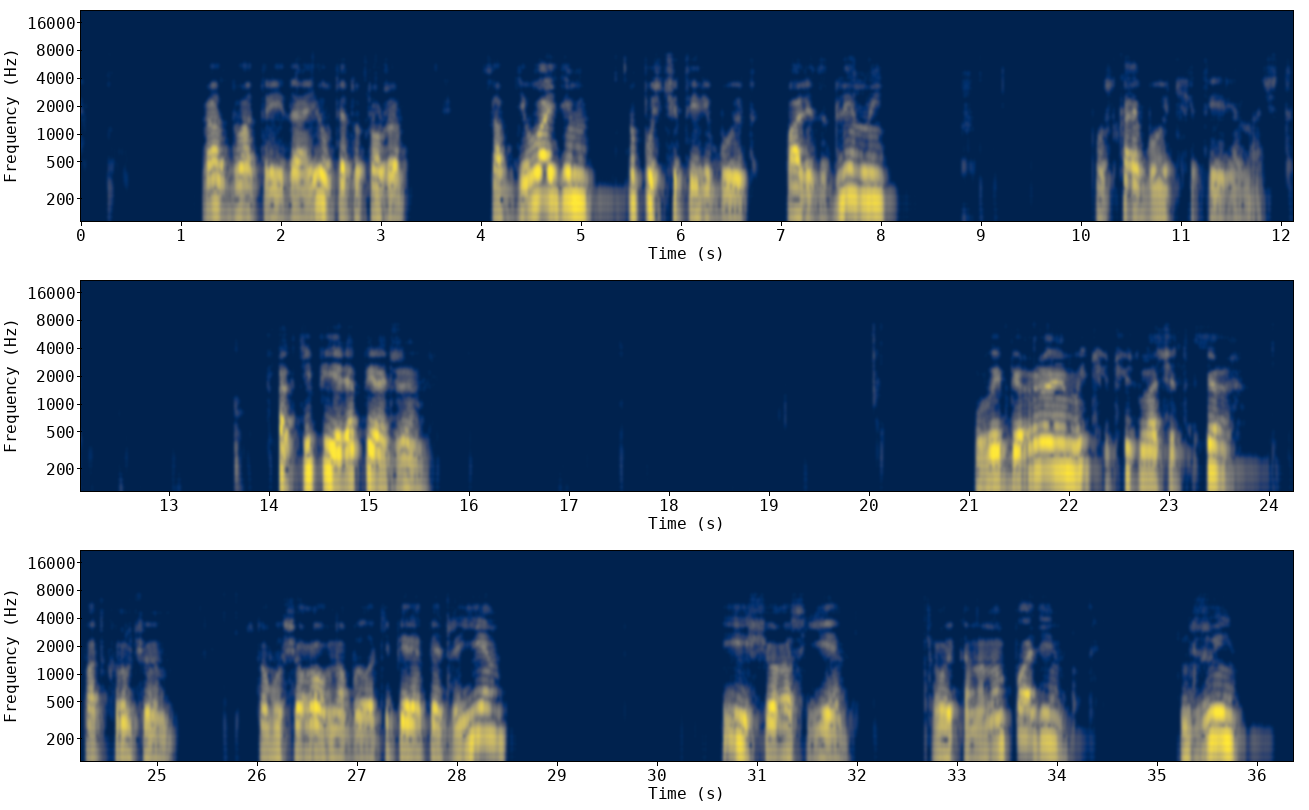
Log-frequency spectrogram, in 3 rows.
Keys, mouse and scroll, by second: 2.2 right click, 5.4 click, 7.8 g, 10.5 click, 11.1 g, 12.1 click, 12.7 middle click, 13.5 click, 15.1 middle click, 17.0 middle click, 18.7-20.2 drag, 23.0 r, 24.0 click, 25.7 click, 27.8 e, 30.4 click, 30.6 e, 32.0 click, 32.7 KP_3, 35.2 g.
